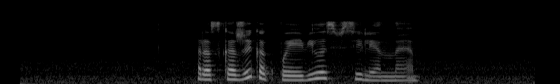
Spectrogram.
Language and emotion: Russian, neutral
